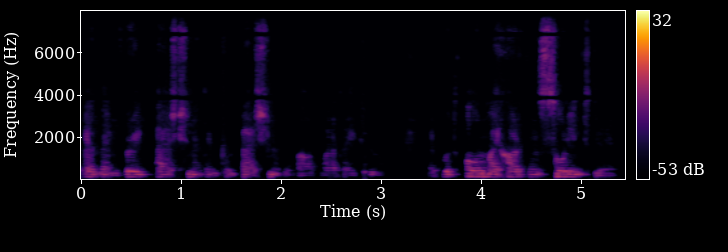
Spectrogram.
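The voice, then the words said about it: Noticeable foreign accent. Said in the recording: “I love your accent, and it's beautiful.”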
